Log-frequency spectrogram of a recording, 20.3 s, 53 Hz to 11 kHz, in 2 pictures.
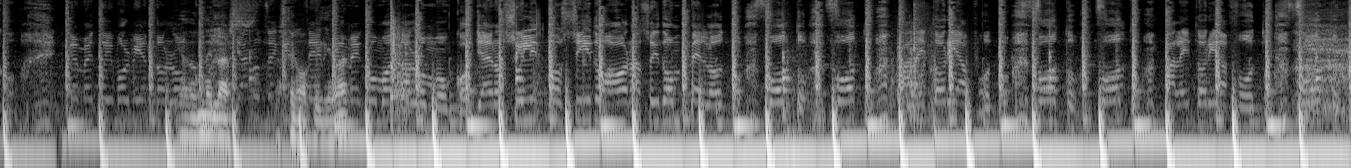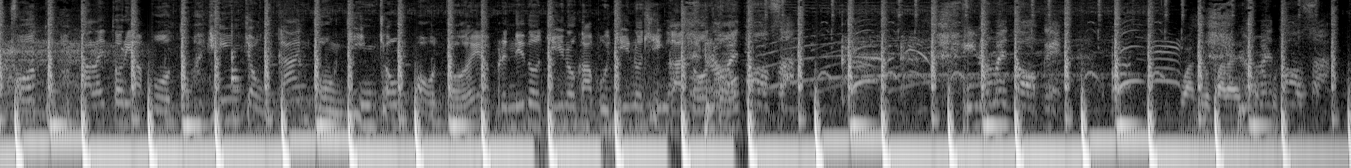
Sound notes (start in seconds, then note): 11.7 imitating chinese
